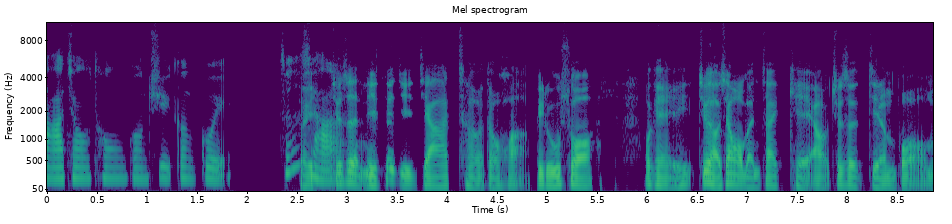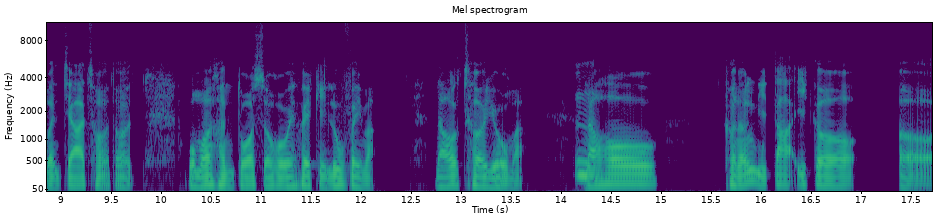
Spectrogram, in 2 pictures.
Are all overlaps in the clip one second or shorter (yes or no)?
yes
